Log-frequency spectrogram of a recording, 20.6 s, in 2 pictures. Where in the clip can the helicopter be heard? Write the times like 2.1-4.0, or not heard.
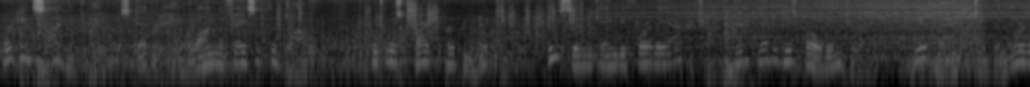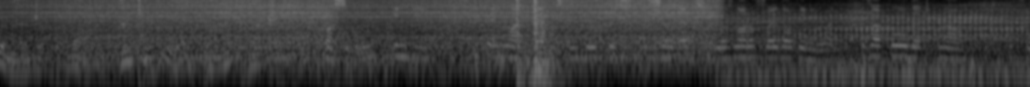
0.0-20.5.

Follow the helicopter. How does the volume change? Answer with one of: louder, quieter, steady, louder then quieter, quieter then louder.
louder.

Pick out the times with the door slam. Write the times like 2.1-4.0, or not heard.
0.2-0.7, 7.0-7.5, 15.4-15.9.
